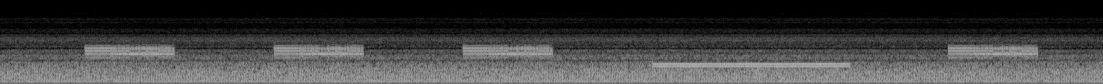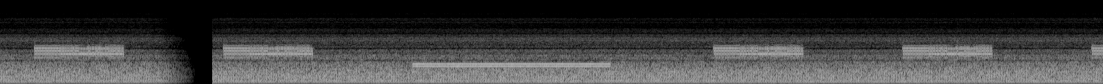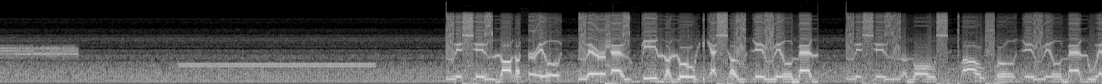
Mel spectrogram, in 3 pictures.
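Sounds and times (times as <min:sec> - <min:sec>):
raspy digital data bursts: 0:26.5 - 0:33.0
static and hum: 0:26.5 - 0:33.0
two-tone attention beeps: 0:26.5 - 0:33.0.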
